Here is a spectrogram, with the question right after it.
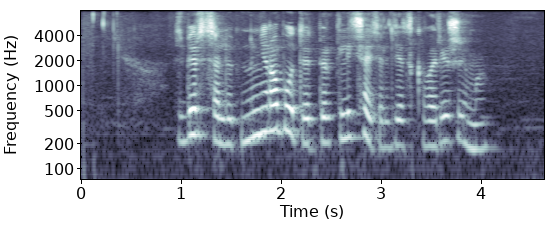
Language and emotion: Russian, angry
